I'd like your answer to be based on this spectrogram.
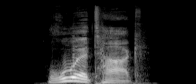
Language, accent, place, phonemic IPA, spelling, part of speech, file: German, Germany, Berlin, /ˈʁuːətaːk/, Ruhetag, noun, De-Ruhetag.ogg
- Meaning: 1. day off 2. day of rest, rest day 3. a day of the week, on which a shop or office is closed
